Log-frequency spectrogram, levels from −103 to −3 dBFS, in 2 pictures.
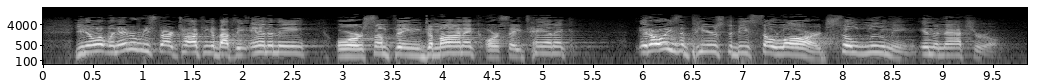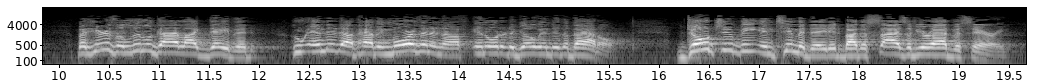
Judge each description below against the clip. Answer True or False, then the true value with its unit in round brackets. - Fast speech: False (175 wpm)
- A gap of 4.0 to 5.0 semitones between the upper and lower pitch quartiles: True (4.6 semitones)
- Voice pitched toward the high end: True (220 Hz)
